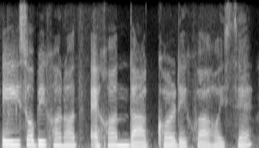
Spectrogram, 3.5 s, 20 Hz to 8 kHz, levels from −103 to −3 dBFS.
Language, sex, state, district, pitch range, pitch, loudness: Assamese, female, Assam, Kamrup Metropolitan, 200-230 Hz, 210 Hz, -16 LUFS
